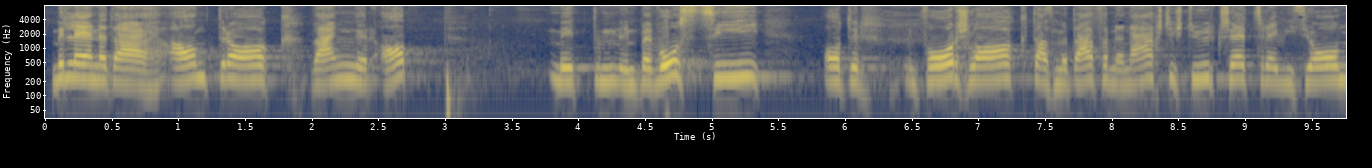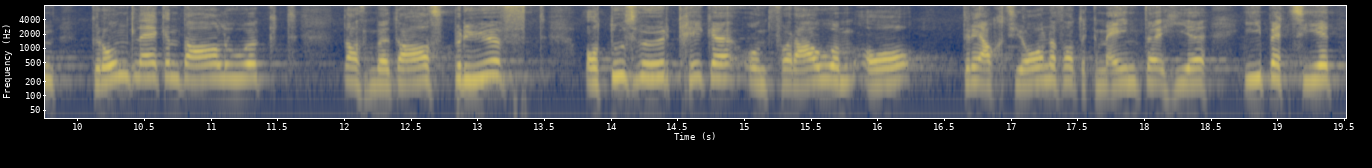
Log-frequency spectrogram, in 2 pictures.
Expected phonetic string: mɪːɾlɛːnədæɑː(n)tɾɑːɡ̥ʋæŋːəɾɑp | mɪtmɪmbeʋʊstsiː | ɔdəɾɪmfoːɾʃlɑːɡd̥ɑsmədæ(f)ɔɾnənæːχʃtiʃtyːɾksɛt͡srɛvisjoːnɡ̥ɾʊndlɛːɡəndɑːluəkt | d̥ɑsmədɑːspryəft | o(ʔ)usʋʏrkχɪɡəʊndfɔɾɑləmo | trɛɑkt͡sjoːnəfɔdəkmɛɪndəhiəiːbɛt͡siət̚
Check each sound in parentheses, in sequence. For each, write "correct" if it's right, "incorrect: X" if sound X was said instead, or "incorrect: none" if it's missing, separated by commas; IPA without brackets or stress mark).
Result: correct, correct, incorrect: t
